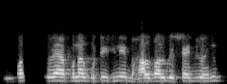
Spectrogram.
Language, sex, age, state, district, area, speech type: Assamese, male, 30-45, Assam, Sivasagar, rural, conversation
